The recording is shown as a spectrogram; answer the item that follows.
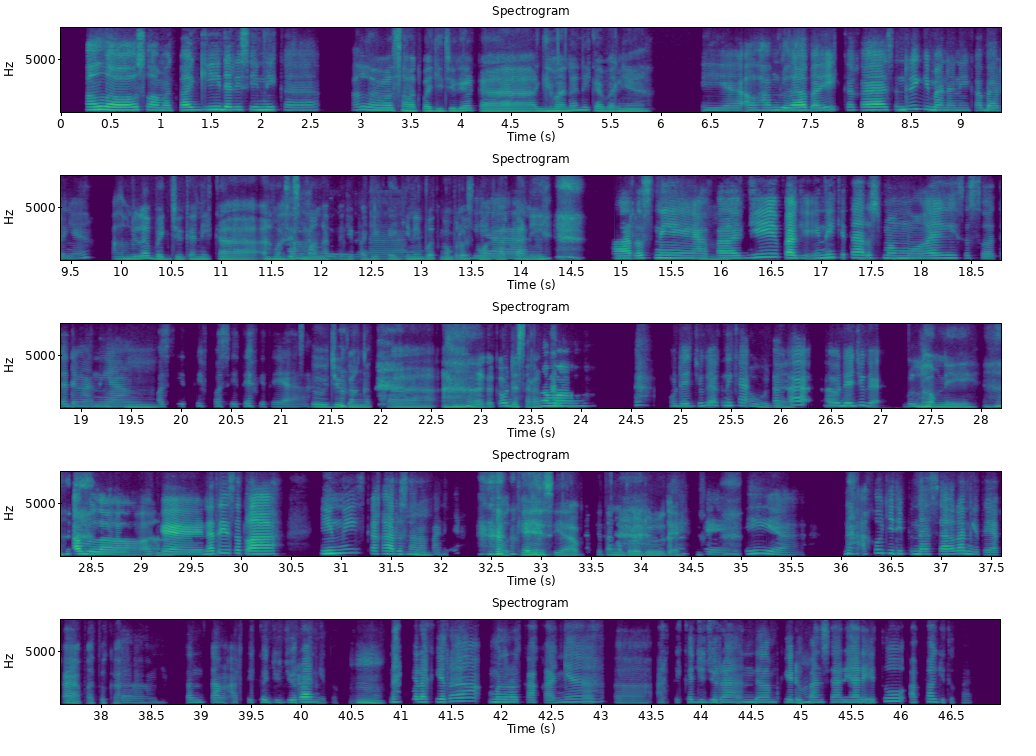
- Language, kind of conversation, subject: Indonesian, unstructured, Apa arti kejujuran dalam kehidupan sehari-hari menurutmu?
- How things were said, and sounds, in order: other background noise; laughing while speaking: "masih"; chuckle; distorted speech; chuckle; laughing while speaking: "Oke"; laugh; chuckle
